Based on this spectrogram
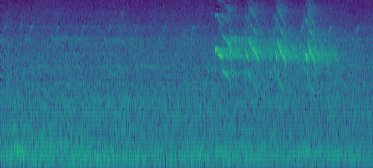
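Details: Indian ringneck parakeets calling at Masab Tank in Hyderabad; after a stretch of low background rumble, four sharp, shrill screeches follow in quick succession, each clipped and grating.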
